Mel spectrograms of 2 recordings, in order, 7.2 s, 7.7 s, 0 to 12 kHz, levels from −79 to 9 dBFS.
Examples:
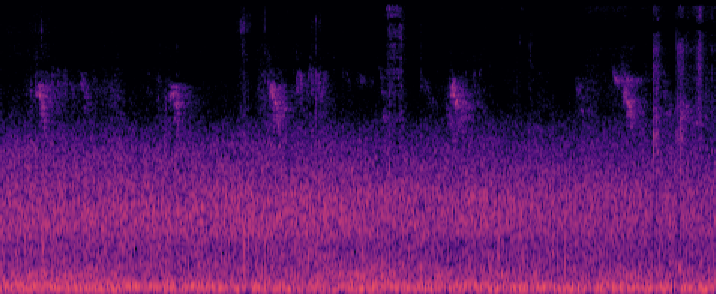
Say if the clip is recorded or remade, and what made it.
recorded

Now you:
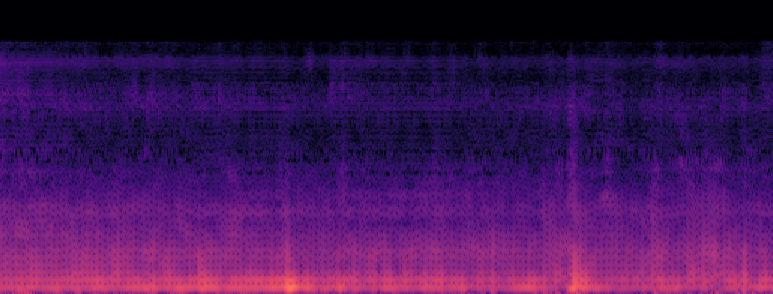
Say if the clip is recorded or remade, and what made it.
remade, vocoder, Vocos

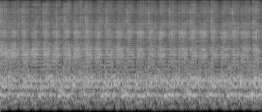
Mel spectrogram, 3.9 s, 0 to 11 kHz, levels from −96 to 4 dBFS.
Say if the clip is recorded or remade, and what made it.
remade, vocoder, Vocos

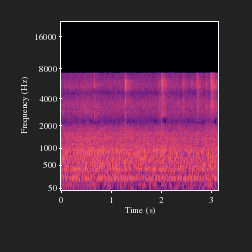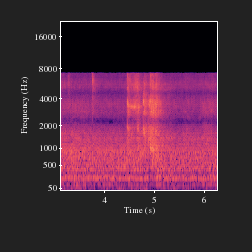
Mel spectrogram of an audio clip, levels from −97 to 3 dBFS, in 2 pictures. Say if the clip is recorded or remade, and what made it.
remade, vocoder, Vocos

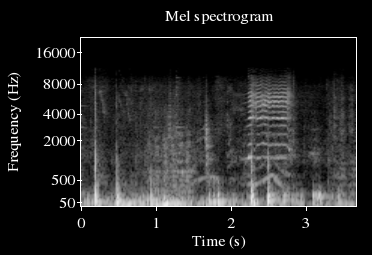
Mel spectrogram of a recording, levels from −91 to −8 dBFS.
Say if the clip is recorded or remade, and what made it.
recorded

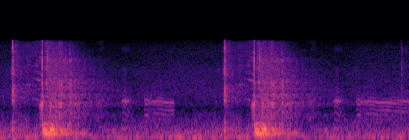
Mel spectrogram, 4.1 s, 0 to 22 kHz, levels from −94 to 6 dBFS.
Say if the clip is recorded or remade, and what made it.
recorded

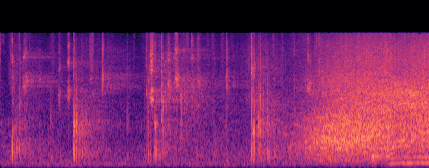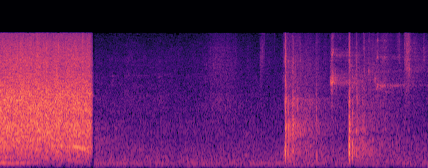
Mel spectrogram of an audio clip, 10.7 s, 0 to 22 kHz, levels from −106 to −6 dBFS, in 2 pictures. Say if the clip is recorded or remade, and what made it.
recorded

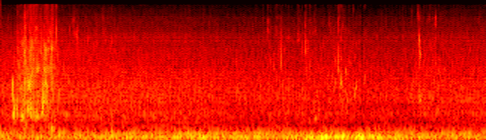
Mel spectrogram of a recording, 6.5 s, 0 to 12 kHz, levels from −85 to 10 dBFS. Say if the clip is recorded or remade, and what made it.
remade, vocoder, Vocos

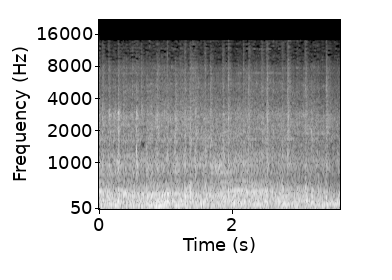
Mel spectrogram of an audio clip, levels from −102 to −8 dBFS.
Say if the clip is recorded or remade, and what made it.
remade, vocoder, Vocos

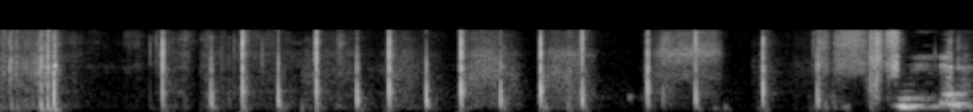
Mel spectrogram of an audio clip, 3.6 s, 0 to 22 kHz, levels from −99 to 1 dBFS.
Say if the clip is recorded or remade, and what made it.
recorded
